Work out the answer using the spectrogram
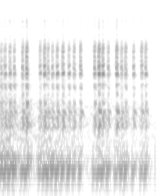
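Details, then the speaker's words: Skid steer fuel pump with a wire added as direct ground: quick pulsing electric buzz chattering about four times a second, pump runs; fault was a bad ground at the pump mounting bracket, not clogged fuel filters. "This is what we like to call a bad ground to the mounting bracket of the pump and or wherever the pump gets its ground from."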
